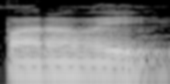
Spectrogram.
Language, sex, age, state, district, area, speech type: Tamil, male, 30-45, Tamil Nadu, Ariyalur, rural, read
